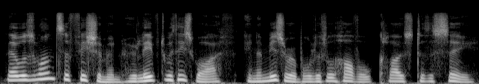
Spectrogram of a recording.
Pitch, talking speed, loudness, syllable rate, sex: 155 Hz, 240 wpm, -18 LUFS, 6.4 syllables/s, male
